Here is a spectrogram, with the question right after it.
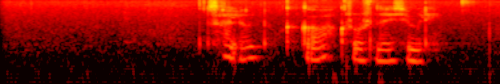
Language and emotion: Russian, neutral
